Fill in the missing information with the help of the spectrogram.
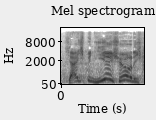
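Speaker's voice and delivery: high, loud reply. Retold or imitated. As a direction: call back over a bad line.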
